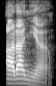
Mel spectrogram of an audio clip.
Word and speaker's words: araña: We don't roll our R's in there. Like in araña. Araña, as you can see, is not a double R and is not at the beginning of the word.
